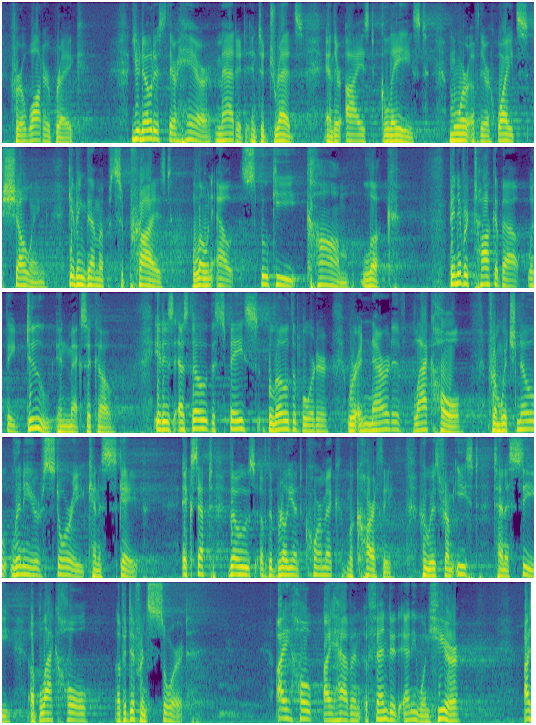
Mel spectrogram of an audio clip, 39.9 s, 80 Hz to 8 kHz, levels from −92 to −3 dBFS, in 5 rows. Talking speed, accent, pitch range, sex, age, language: 130 wpm, American, 120-155 Hz, male, 40-59, English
